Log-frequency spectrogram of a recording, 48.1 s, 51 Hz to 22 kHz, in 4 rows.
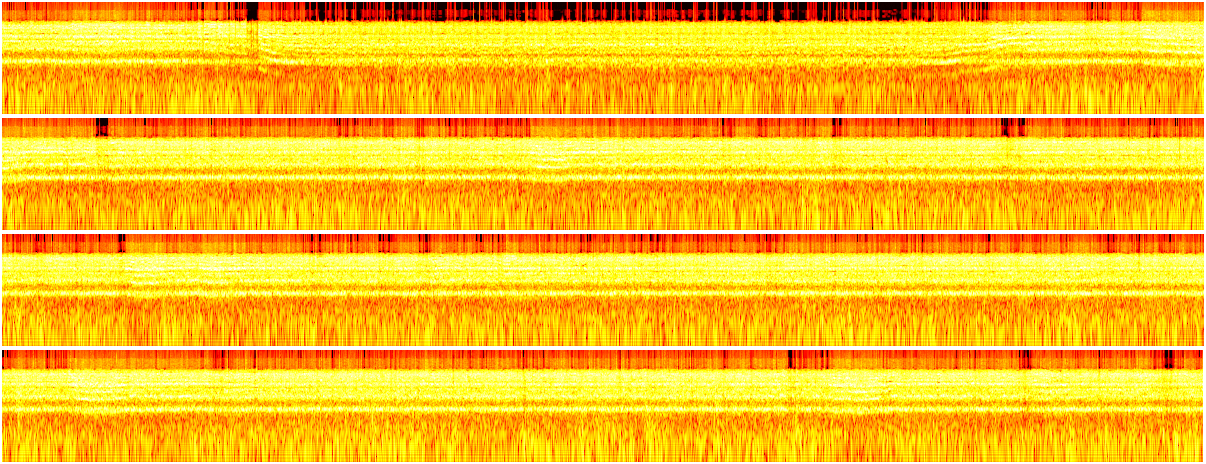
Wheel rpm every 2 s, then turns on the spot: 230, 160, 110, 110, 120, 210, 230, 230, 230, 230, 240, 230, 230, 230, 230, 230, 230, 230, 230, 230, 230, 240, 230, 230.
none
